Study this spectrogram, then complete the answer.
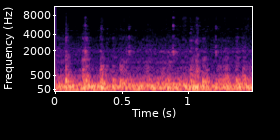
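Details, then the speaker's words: Driving on a rough road with dull, uneven knocking over low road rumble from worn sway bar links; the car rides bouncy on its springs with practically nonexistent struts. "do you hear the knocking do you hear that those are link Bars by the way in case you didn't know"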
